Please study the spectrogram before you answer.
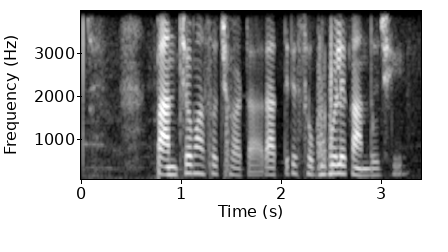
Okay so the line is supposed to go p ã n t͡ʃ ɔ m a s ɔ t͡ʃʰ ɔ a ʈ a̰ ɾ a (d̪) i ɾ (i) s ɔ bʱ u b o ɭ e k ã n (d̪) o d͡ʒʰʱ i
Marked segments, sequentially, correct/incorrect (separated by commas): incorrect, incorrect, correct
